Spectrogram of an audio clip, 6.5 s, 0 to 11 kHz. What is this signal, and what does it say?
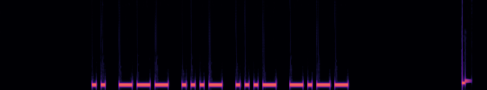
Morse code, heard as a keyed tone, about 20 wpm, 700 Hz. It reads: IOVVY
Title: Code Groups - 5 Letter:Numbers - 20wpm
